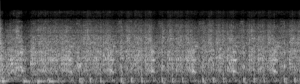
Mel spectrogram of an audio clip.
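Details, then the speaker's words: Audi TT with misfire, compression gauge in cylinder 1 while cranking: steady, even starter beat about two and a half per second, no uneven strokes; cylinder 1 reads about 175 psi, normal (cylinder 4 later low at 125). "So, let's quickly go crank the car over and see what the comp compression is on cylinder 1. So, on cylinder one, we're about 175, which is good."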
